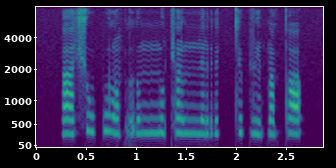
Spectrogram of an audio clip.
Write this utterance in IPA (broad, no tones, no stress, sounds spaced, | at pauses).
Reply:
ã ʃ u p u l ɔ̃ p r u nː u c œ̃ l nː ẽ r y tː y p vʲ ẽ p œ̃ p tˤ ũ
